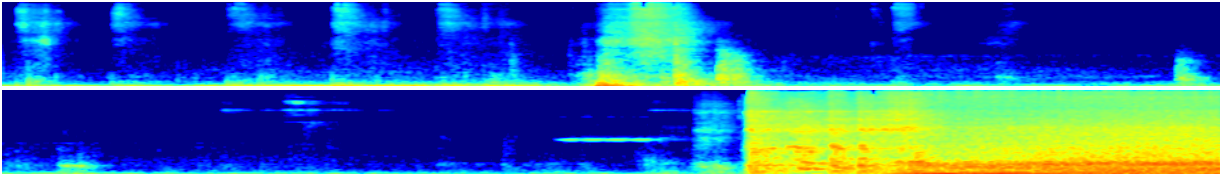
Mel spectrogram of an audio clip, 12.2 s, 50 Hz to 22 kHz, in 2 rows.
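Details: 2006 Nissan Frontier 2.5 QR25DE, start after head and timing chain repair: quiet at first, then it catches and settles into a steady, even run with no knocking or rattle. "Sounds like a top", so normal running.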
